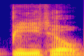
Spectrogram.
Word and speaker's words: Beato: Rick Beato, B-E-A-T-O. Corrected my pronunciation on the guy who has the YouTube videos, Beato, not Beato, Beato.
